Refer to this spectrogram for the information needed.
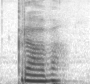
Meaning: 1. cow (female domesticated ox or other bovine, especially an adult after she has had a calf) 2. bitch (objectionable woman) 3. big, large object
- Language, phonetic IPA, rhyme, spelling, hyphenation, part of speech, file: Czech, [ˈkraːva], -aːva, kráva, krá‧va, noun, Cs-kráva.ogg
